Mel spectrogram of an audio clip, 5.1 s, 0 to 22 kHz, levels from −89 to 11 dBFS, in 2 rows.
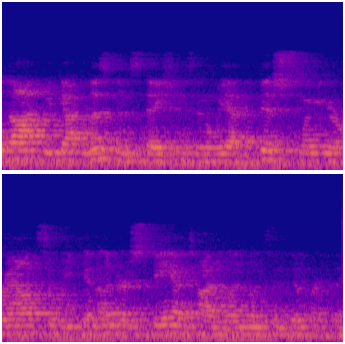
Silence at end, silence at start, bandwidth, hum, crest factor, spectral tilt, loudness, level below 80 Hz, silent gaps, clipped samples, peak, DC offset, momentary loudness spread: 0 s; 0 s; 7.8 kHz; none; 16 dB; -7.5 dB/octave; -32 LUFS; -48 dBFS; none; under 0.1%; -14 dBFS; under 0.1%; 5 LU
